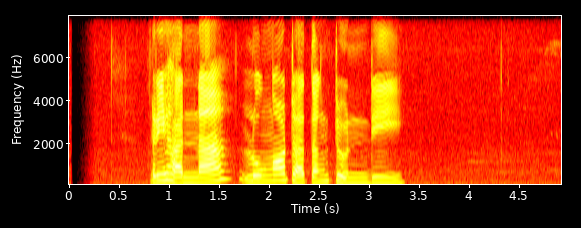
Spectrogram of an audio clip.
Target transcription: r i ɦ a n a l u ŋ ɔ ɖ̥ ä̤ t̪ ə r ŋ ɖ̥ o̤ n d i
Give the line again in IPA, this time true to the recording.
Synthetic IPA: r i ɦ a n a l u ŋ ɔ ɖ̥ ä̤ t̪ ə ŋ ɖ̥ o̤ n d i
